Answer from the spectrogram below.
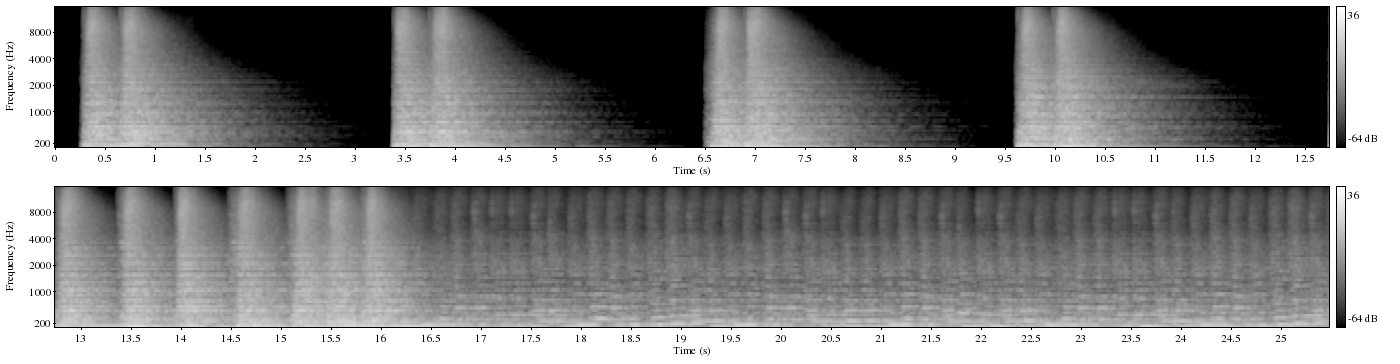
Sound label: Orchestra; ProScores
